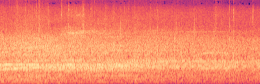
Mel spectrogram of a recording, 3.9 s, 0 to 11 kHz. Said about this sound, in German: Als die 1300 Männer und Frauen im Hauptschiff der Kathedrale zum feierlichen Familienfoto antreten sollen, bricht plötzlich Jubel aus. Erleichtert und glücklich.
